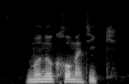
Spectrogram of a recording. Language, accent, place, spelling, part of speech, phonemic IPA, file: French, France, Lyon, monochromatique, adjective, /mɔ.nɔ.kʁɔ.ma.tik/, LL-Q150 (fra)-monochromatique.wav
- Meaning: monochromatic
